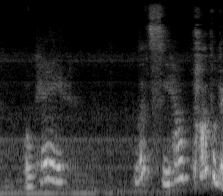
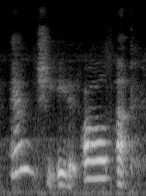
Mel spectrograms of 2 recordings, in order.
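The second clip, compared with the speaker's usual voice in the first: ordinary delivery, nothing marked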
